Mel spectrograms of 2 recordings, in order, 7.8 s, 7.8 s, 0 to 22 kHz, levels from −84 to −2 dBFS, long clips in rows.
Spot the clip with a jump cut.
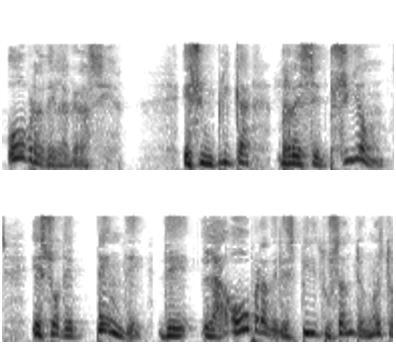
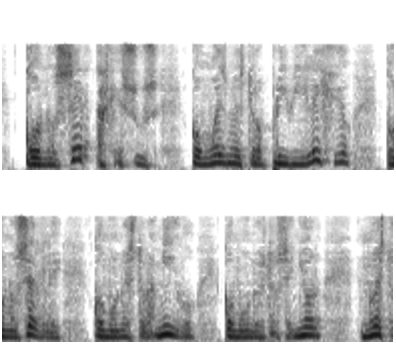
first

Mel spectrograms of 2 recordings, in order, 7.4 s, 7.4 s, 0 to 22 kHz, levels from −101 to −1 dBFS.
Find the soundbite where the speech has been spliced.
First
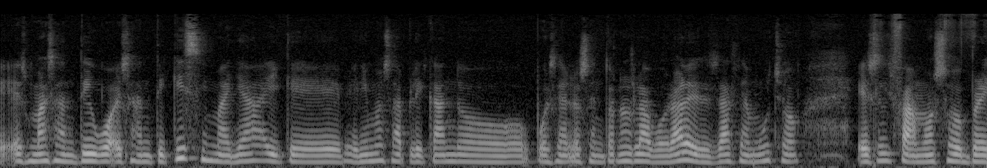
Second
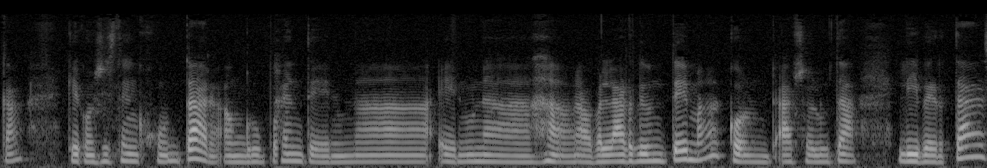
second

